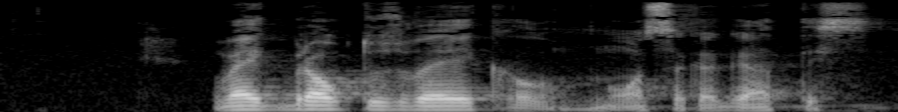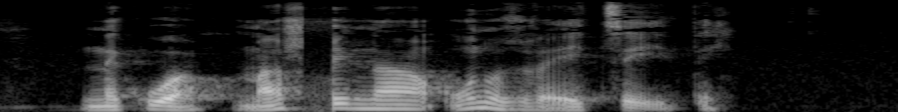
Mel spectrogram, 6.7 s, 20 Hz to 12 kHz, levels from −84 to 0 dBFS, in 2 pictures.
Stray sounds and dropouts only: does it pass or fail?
fail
